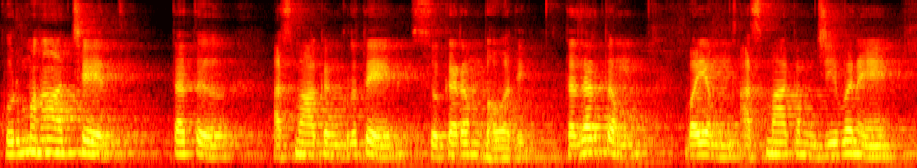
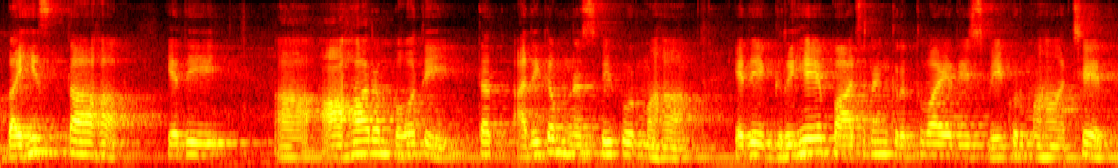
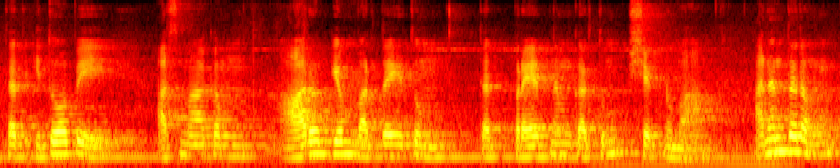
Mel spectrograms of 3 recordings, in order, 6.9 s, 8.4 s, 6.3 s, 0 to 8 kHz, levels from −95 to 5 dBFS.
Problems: background sounds at intervals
